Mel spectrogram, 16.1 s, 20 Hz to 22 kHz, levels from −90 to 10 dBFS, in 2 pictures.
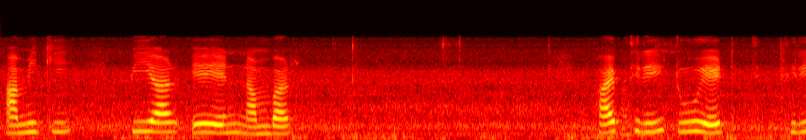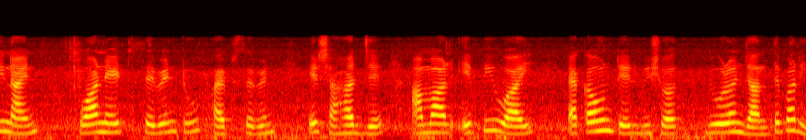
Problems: constant background noise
